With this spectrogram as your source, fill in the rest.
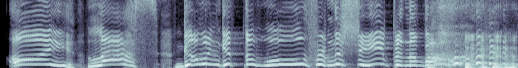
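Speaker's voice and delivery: very high, slow, put-on olde-worlde Old English speech. Imagining Renaissance Festival staff answering her, put-on Old English speech. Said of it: "Just say it in Old English speech".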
